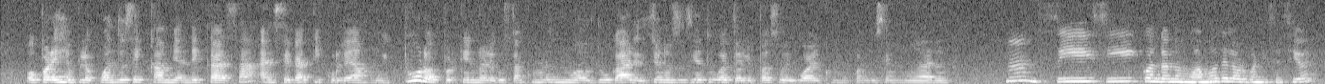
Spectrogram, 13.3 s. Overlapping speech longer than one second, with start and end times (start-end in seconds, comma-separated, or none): none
